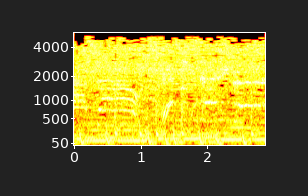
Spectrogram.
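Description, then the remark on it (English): A rock singer lets out a loud, sustained scream that bends in pitch, riding over a dense, driving band mix of guitars and drums at full volume. “One of the all-time great rock screams from this guy.”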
